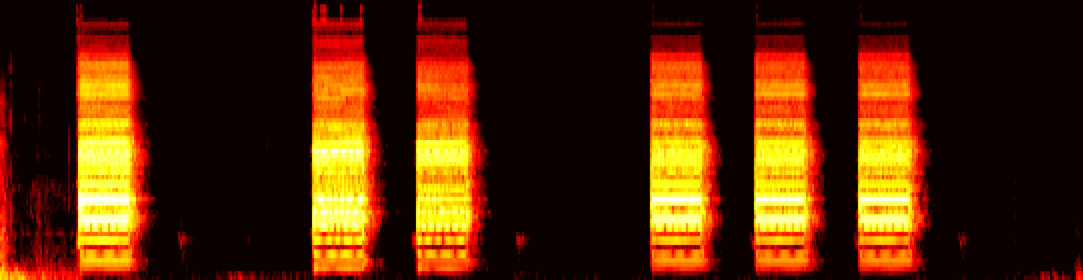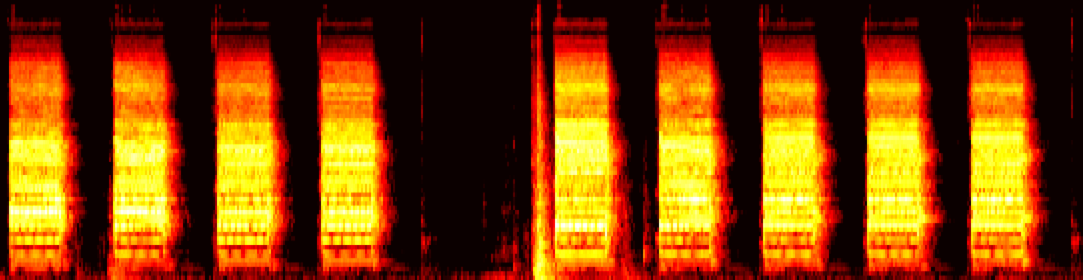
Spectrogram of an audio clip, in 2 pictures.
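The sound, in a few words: vintage fire alarm system sounding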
